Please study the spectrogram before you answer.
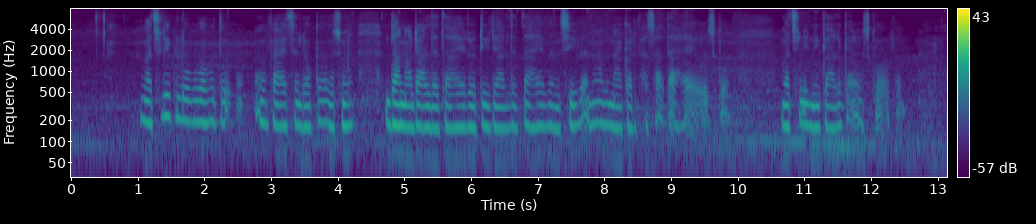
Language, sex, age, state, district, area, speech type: Hindi, female, 45-60, Bihar, Begusarai, rural, spontaneous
